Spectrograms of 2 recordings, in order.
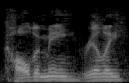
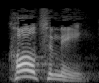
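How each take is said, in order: First: Understated skepticism, no emphasis on "Call"; skeptical listener. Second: Loud, commanding "Call" at the front; emphatic call. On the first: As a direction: query it quietly, unconvinced. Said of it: "This is sounding a little too emotional". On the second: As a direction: CALL punched loud, falling through "to me". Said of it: "keep emphasizing those words". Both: Acted.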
